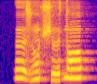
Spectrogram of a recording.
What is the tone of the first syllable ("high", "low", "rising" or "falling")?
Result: falling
